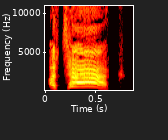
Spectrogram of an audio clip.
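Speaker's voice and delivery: loud, high shouted order; rallying war cry; battle cry. Acted. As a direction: bark the attack order. Combat callout in battle.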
